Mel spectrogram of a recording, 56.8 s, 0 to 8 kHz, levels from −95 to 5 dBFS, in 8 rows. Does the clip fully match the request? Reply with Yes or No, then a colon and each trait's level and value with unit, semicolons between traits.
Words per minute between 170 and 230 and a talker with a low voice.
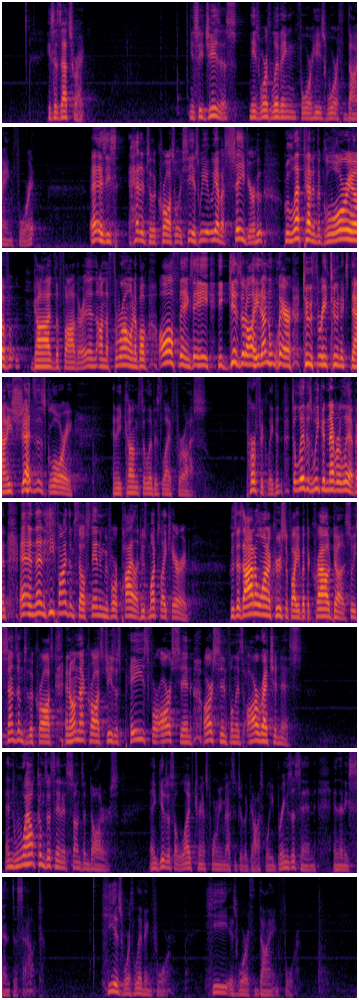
No: average, 175 wpm; medium, 165 Hz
